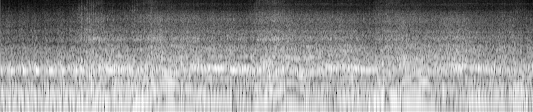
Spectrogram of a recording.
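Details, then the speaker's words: Fiat Cinquecento: raspy, blowy exhaust note rising and falling with each rev, chuffing at the taped joint where front and rear exhaust sections connect, which is split and leaking gas. "Ah, no. Wait, there's one more thing I've got to do and that is the blowy exhaust."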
